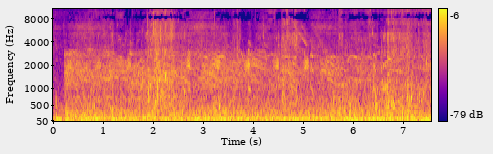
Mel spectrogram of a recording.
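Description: Kayak paddling on calm water: steady splashing and dripping from the paddle strokes and the water running past the hull, starting abruptly.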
